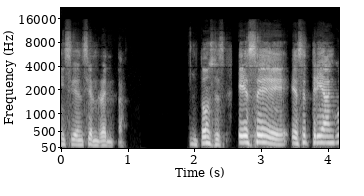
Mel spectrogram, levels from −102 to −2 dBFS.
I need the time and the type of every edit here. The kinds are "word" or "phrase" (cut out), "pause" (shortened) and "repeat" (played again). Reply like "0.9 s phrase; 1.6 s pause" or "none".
2.5 s pause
